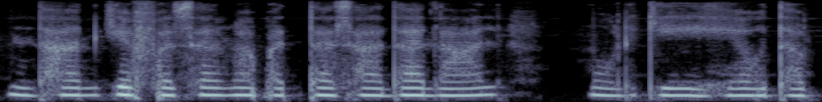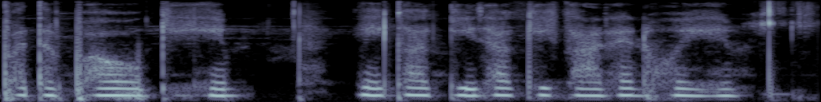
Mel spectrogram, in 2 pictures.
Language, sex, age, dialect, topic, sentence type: Chhattisgarhi, female, 18-24, Central, agriculture, question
